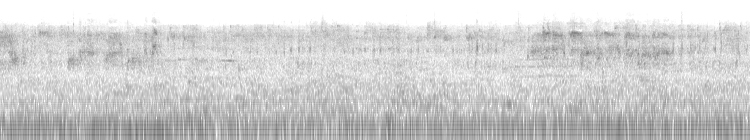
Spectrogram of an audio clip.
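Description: Many small birds chirping and squawking at once, a dense high chatter that grows busiest near the end, over a steady low hum.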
